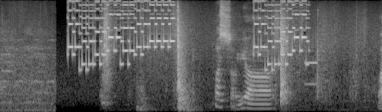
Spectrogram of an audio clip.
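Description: A mobile phone plays a melodic ringtone.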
